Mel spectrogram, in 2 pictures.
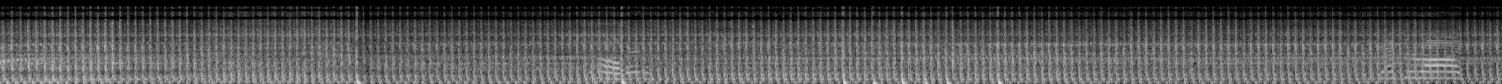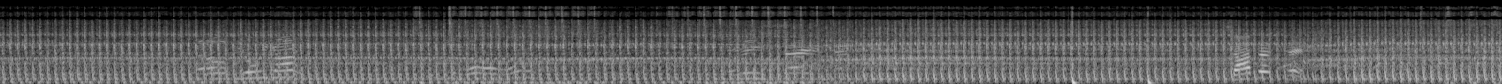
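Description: Snorkeled riding lawn mower engine with a raised exhaust, running steadily with a fast, even beat just after starting, with a few sharp knocks in the first third. Its low rumble drops away about two-thirds of the way in, and short shouted voices come over it a few times.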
